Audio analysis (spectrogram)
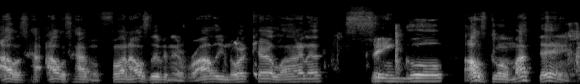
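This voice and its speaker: A man with an American accent, a plain, everyday voice, medium pitch, ordinary pitch variation, moderate pace and hardly any pauses. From Trenton, New Jersey. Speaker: army veteran and cannabis advocate. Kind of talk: interview.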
